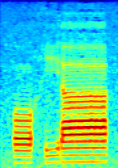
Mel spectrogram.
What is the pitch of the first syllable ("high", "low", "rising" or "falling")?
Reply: low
